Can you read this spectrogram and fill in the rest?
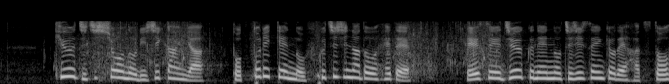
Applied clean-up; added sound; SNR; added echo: none; Water / Splash, splatter + Whoosh, swoosh, swish; 19 dB; none.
